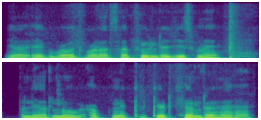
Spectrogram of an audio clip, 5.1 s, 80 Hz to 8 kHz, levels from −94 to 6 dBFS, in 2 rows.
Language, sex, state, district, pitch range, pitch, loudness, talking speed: Hindi, male, Jharkhand, Palamu, 130-140 Hz, 135 Hz, -17 LUFS, 175 wpm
